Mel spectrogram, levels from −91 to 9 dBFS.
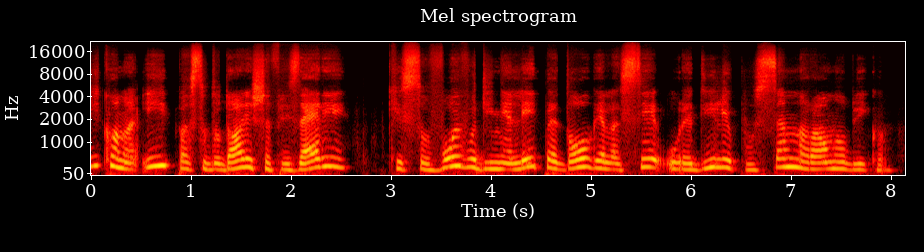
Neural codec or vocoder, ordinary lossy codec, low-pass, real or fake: codec, 44.1 kHz, 2.6 kbps, DAC; none; none; fake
